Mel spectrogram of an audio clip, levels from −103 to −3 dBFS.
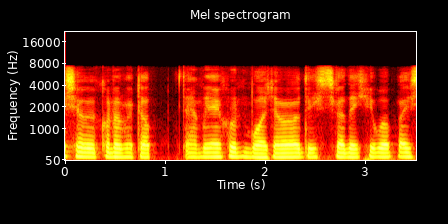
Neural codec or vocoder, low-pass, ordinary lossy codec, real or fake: codec, 16 kHz, 1 kbps, FunCodec, trained on Chinese and English, 50 frames a second; 7.2 kHz; none; fake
